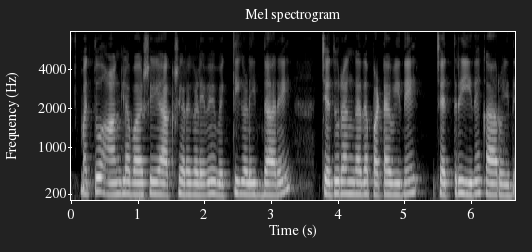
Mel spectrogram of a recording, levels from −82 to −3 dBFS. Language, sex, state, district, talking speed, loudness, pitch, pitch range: Kannada, female, Karnataka, Chamarajanagar, 110 wpm, -26 LUFS, 200 Hz, 195-210 Hz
